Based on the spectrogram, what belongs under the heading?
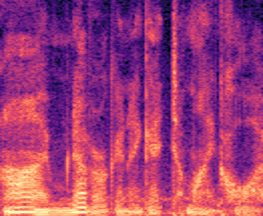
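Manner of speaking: breathless unvoiced whisper. Real, not acted. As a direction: mutter it in defeat. Despairing aside.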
